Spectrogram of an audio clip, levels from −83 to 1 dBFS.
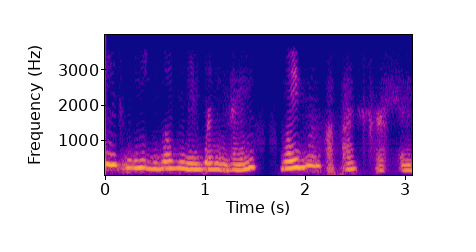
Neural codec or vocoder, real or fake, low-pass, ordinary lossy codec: codec, 16 kHz, 0.5 kbps, FreqCodec, smaller model; fake; 3.6 kHz; none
